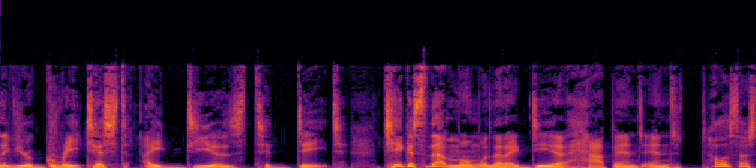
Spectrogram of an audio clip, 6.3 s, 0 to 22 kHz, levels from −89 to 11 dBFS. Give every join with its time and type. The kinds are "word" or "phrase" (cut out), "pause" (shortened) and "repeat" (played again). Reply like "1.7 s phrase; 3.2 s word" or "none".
none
